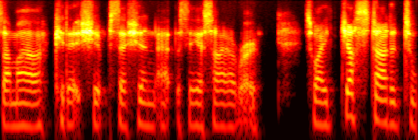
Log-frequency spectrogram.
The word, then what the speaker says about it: CSIRO: was that there were so many silos at CSIRO, which is horrible because it rhymes.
